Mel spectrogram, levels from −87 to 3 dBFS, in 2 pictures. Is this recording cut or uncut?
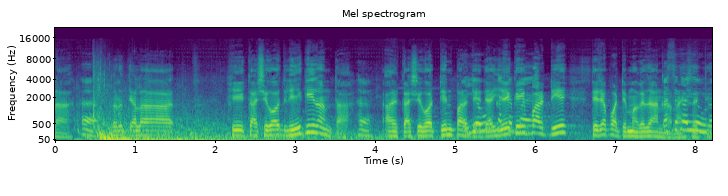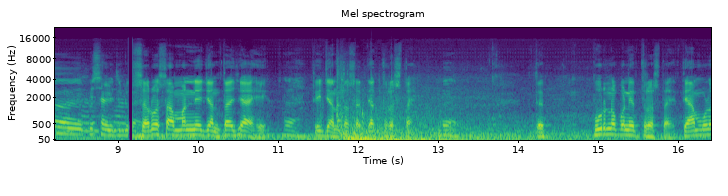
cut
